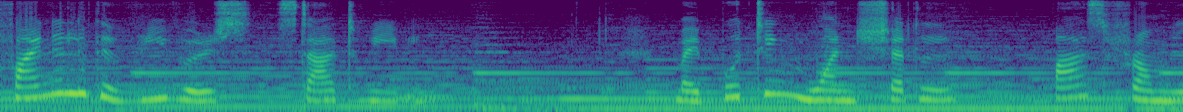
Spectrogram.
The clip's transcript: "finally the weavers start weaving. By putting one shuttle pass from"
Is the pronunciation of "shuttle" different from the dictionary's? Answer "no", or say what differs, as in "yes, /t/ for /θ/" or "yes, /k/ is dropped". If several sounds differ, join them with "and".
no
